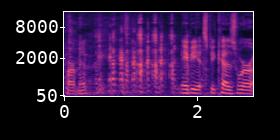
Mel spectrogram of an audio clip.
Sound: laughing

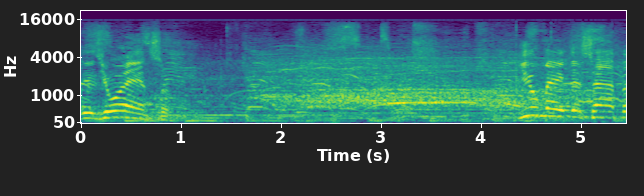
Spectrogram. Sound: “Yes we can” repeated in background

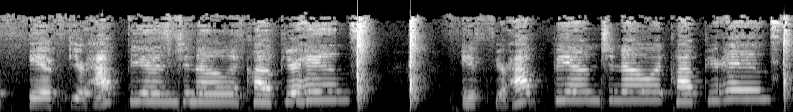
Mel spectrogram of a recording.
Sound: clap clap!

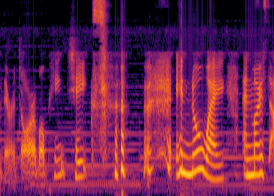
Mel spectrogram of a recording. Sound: laughs

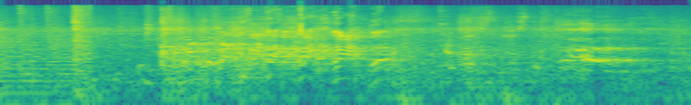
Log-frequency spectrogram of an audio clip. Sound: lads laughing

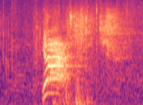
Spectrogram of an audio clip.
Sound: screams

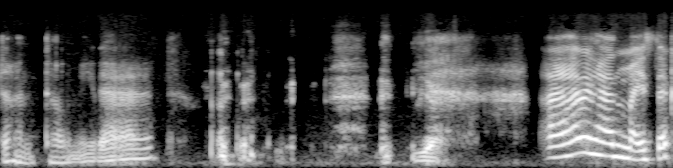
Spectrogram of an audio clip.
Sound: laughter

